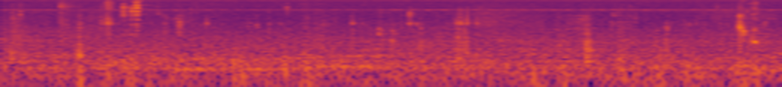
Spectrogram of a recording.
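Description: A person chewing a mouthful of roast pork, with a few light clicks of a knife and fork against a plate, over a low steady room hum.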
